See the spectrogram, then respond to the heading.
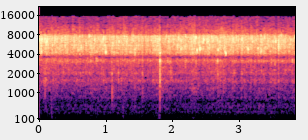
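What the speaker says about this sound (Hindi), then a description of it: "प्याज है वो ऐड करेंगे अभी इसमें, और जो 1 चम्मच हमने जिंजर गार्लिक पेस्ट लिया है वो भी मैं डालती हूँ।" Onion and ginger garlic paste fry in a pan with a steady, bright sizzle, a few soft stirring taps breaking through, close and alone without speech.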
